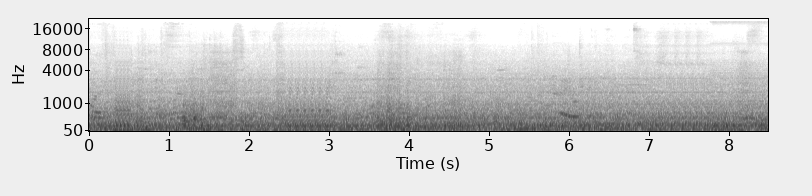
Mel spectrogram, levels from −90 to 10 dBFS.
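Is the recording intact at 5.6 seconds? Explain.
Yes, at 5.6 seconds the sound plays through intact, with no dropout, click, distortion or other technical fault at that moment.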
